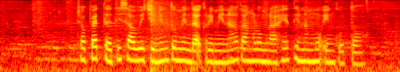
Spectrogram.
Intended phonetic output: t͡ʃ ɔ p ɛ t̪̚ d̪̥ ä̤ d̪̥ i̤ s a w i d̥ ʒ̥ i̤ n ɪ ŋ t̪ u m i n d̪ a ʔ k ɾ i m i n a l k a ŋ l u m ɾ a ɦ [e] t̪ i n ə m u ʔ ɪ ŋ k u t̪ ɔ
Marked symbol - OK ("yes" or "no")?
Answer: yes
